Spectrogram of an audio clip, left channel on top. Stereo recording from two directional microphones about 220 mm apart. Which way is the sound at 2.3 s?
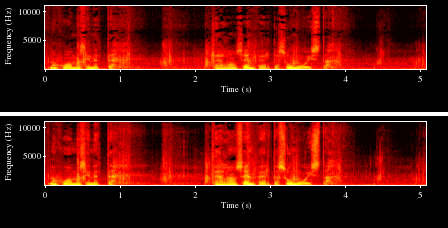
30° right (ahead or behind).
